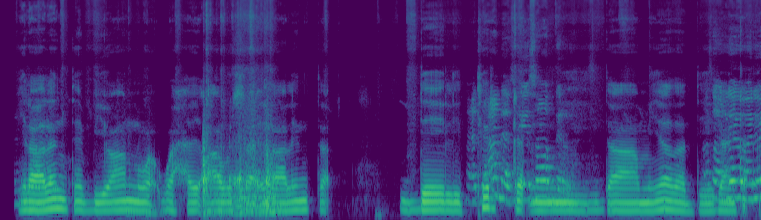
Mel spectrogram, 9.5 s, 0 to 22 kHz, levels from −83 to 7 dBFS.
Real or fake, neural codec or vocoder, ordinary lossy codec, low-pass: fake; vocoder, 44.1 kHz, 128 mel bands every 512 samples, BigVGAN v2; none; none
